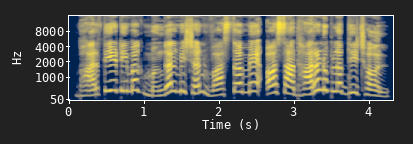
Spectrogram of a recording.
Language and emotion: Maithili, surprised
